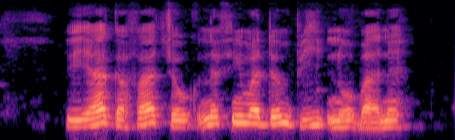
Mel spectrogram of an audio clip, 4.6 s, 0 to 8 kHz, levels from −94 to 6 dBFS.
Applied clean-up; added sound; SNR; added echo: none; none; none; none.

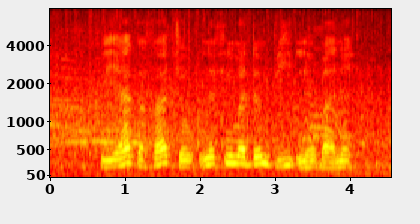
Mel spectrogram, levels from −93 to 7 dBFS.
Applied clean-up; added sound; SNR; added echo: none; Crowd; 11 dB; none.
